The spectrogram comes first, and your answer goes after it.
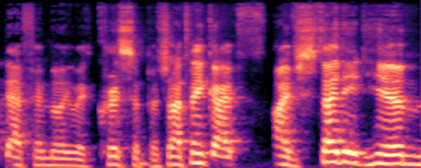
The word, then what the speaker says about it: Chrysippus: He's not content with Socrates here, so he brings in Chrysippus, I believe is the pronunciation. Correct me if I'm wrong on that. Chrysippus?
